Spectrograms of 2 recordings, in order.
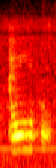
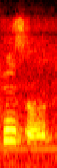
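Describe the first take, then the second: First: The stress is on the first syllable. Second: The stress is on the second syllable. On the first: The speaker calls it right. "la bonne façon de dire c'est table ... on accentue le T" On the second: The speaker calls it wrong. "vous avez accentué feuille et vous n'avez pas accentué T"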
